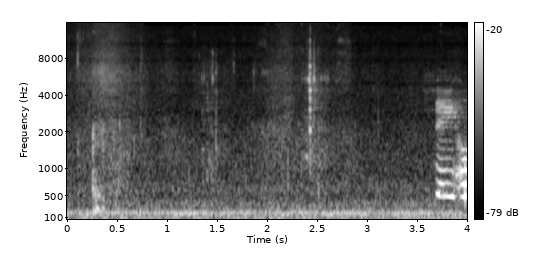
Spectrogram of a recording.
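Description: Near silence: steady low room hum with a few faint soft rustles. Right at the end a high, wavering voice begins.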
